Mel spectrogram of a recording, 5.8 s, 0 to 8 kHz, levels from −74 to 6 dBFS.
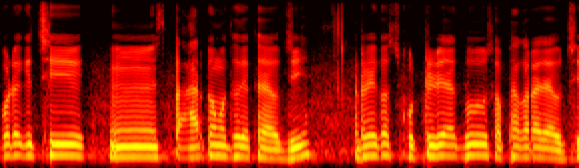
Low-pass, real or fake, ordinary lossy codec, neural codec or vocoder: none; real; none; none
